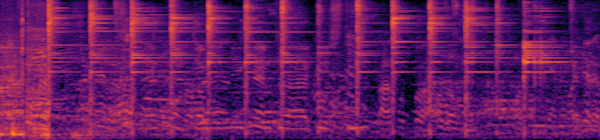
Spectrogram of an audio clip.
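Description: Blacksmith's hammer striking a workpiece on an anvil in a steady rhythm, about two to three blows a second, each with a bright metallic ring. The hammering starts about half a second in, as music cuts off.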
